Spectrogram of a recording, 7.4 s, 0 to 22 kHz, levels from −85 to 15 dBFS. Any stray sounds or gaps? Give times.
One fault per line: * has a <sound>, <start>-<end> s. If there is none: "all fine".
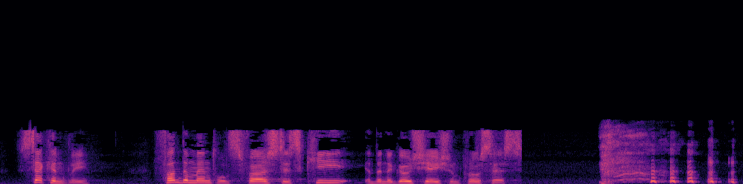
* has a laugh, 6.0-7.4 s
